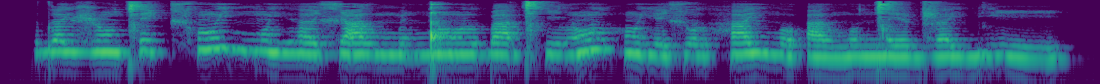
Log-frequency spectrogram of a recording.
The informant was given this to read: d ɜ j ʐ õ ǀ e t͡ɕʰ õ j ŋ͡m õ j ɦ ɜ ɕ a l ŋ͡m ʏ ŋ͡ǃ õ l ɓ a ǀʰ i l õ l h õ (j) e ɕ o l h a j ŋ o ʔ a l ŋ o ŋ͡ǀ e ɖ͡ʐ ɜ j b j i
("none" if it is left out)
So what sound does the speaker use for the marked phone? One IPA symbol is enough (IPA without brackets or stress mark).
j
